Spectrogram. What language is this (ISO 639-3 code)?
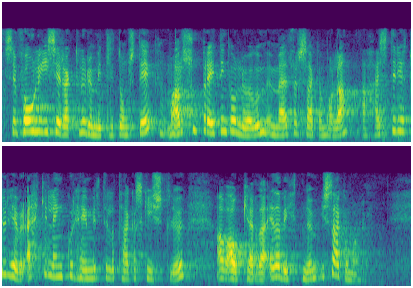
isl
